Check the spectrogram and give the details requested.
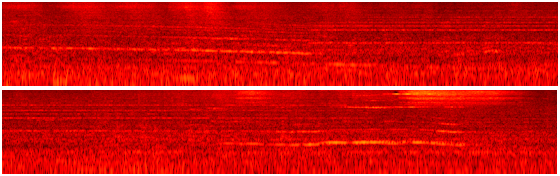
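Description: Double-deck electric suburban train moving along the platform, its wheels squealing in several high tones that slide slowly in pitch over a low rumble. A short hiss of air comes near the end.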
